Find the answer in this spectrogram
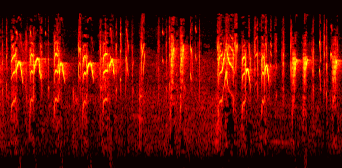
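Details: Olive-backed sunbird calls used as a lure: high, thin chirps in quick, sharp bursts of twittering notes, with a brief pause midway and no other sounds.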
